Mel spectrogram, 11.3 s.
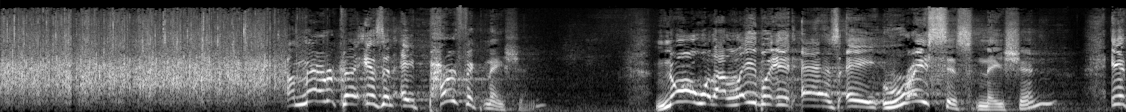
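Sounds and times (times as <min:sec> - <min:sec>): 
audience clapping: 0:00.0 - 0:03.4
speech: 0:02.9 - 0:05.5, 0:06.6 - 0:11.2.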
